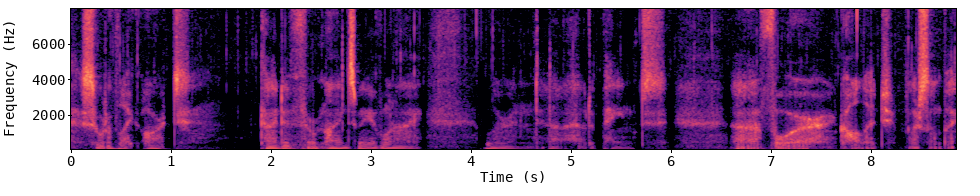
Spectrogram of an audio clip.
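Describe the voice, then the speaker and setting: A man whispers at a very slow pace against noticeable background noise. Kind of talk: ASMR chat. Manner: whispered, soft-spoken.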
